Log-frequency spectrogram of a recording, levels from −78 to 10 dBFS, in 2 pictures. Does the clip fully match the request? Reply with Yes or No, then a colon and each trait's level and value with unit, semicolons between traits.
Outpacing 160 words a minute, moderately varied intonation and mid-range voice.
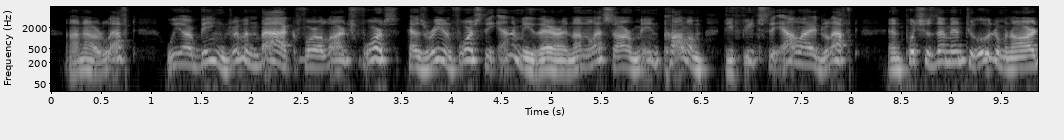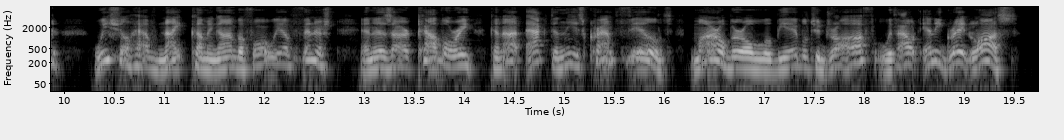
No: average, 190 wpm; wide, 7.3 semitones; medium, 150 Hz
